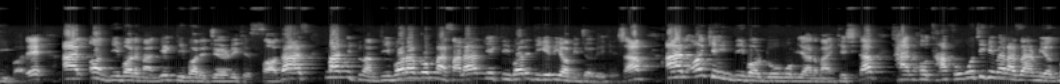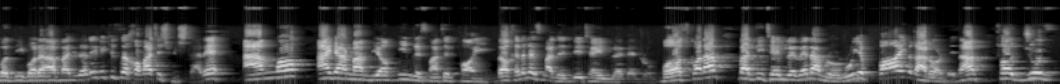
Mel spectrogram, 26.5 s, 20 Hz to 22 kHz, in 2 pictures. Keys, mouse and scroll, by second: 0.4 click, 2.7-4.2 scroll up 1, 4.2 click, 7.2-8.2 scroll up 1, 8.2 Escape, 20.5 click.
